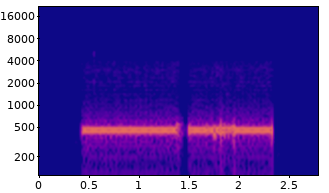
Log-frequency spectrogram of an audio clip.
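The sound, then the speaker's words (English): A telephone dial tone hums steadily and loudly, broken once by a brief gap before resuming, with faint dialing blips mixed in, as a call is placed to Pete Singer. No one speaks. “All right, well, let's get PW on the phone.”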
